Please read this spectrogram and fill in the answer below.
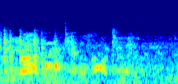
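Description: Faint voices of footballers calling to each other during play, short shouts in the first second and a half.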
